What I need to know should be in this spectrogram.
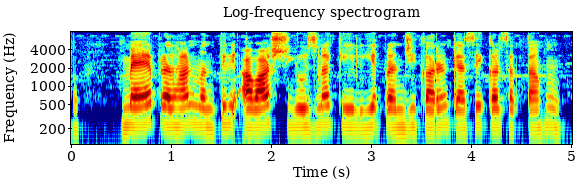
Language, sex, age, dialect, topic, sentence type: Hindi, female, 18-24, Marwari Dhudhari, banking, question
